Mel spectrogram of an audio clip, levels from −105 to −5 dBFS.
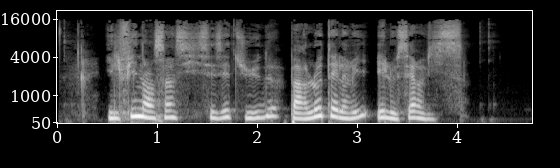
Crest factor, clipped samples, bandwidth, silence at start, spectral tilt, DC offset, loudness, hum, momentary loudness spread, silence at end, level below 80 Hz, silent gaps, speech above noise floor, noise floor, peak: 16 dB; under 0.1%; 15.5 kHz; 0.25 s; -5.5 dB/octave; under 0.1%; -19 LUFS; none; 14 LU; 0.7 s; -50 dBFS; none; 45 dB; -64 dBFS; -4 dBFS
